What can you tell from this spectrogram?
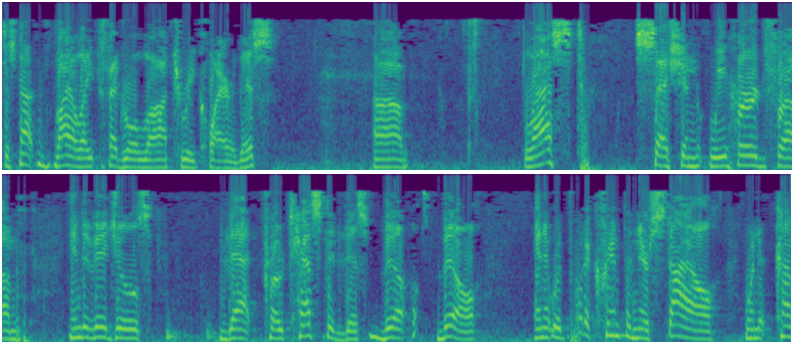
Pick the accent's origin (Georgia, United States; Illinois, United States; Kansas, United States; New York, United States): Kansas, United States; Hillsboro; you have copies of my testimony, I trust. I'm from Hillsboro.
